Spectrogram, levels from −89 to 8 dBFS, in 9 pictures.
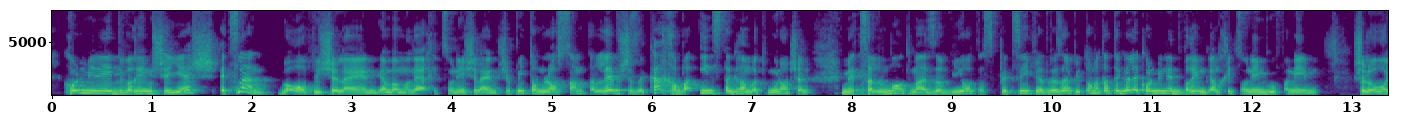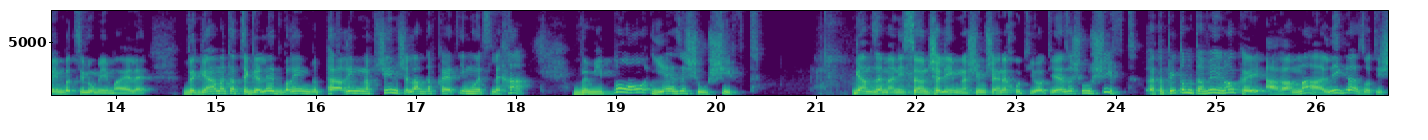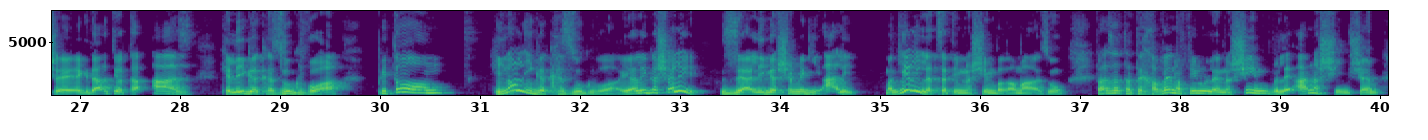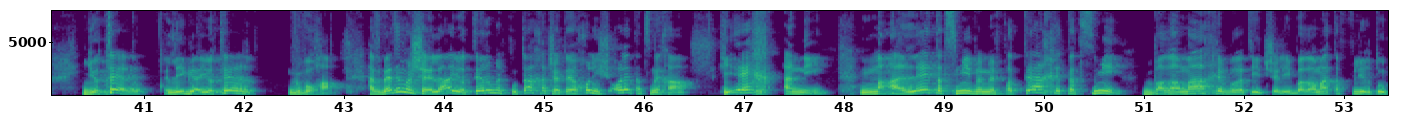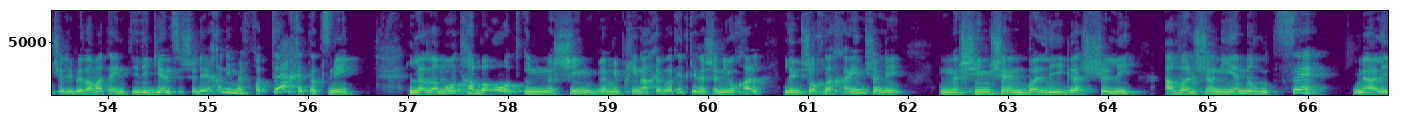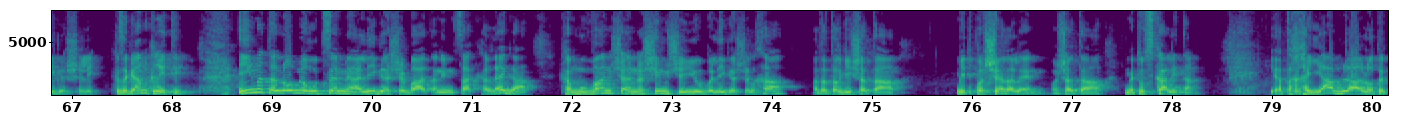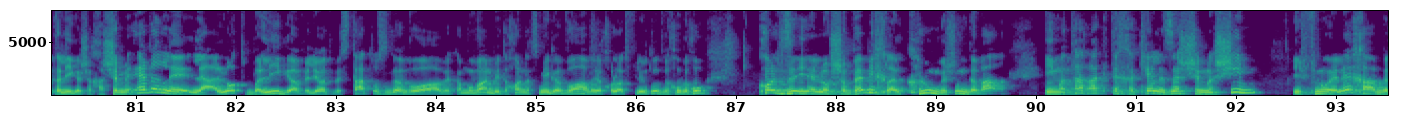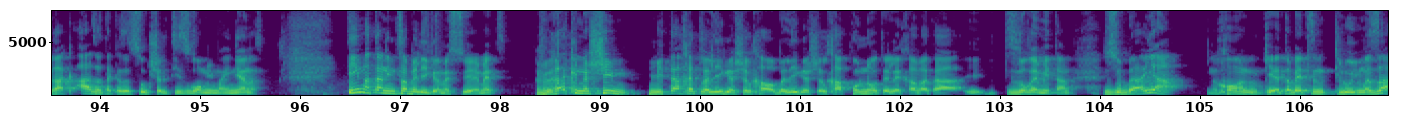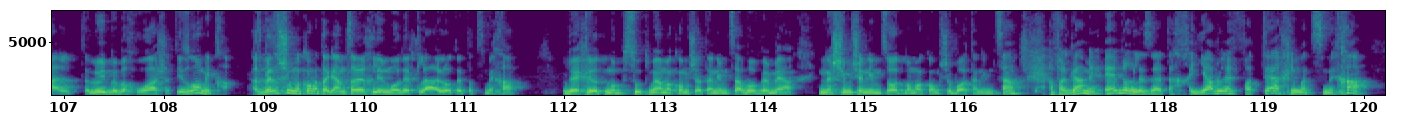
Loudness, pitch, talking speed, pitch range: -17 LUFS, 175 Hz, 150 wpm, 150-220 Hz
